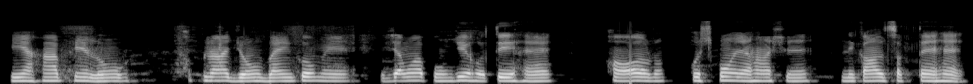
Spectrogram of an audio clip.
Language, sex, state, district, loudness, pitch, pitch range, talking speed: Hindi, male, Uttar Pradesh, Hamirpur, -15 LUFS, 165 Hz, 160-170 Hz, 110 wpm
